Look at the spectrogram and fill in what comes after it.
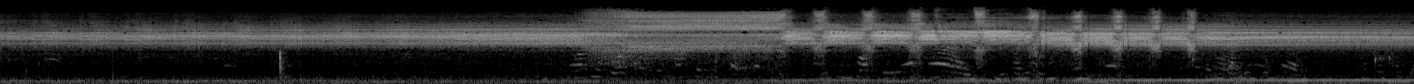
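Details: An insect found on Gunung Datuk, the source of a noisy "kriuk kriuk" sound, gives a steady, high, hissing buzz that swells louder, then breaks into rapid rhythmic pulses.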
